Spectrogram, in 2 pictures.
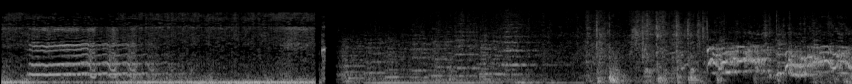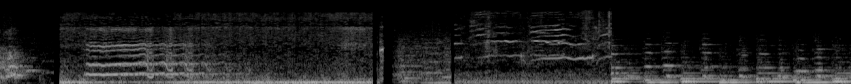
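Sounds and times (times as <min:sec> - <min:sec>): dog whining and yipping: 0:13.1 - 0:14.7.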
